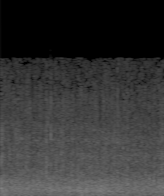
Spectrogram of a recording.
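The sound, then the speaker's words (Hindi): Steady, dense rainfall from a raging windstorm pours down around a monastery in a continuous hiss, heavy drops drumming on surfaces with no letup and no voices. “इस बीच आंधी और बारिश ने अपना तांडव रूप मचा रखा था”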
